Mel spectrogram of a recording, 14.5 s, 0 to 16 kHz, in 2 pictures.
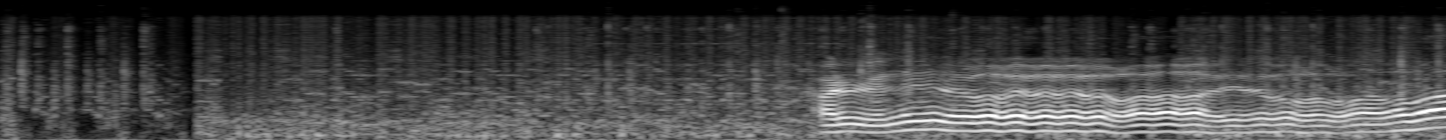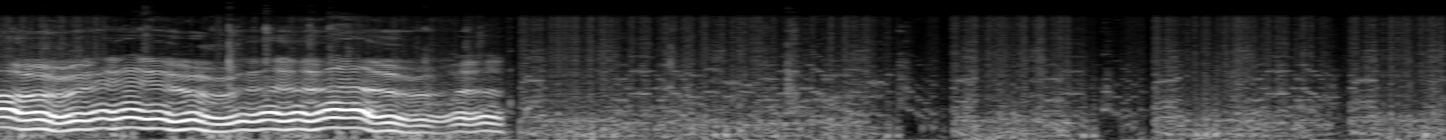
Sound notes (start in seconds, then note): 4.1 rapidly pitch shifting throat sounds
